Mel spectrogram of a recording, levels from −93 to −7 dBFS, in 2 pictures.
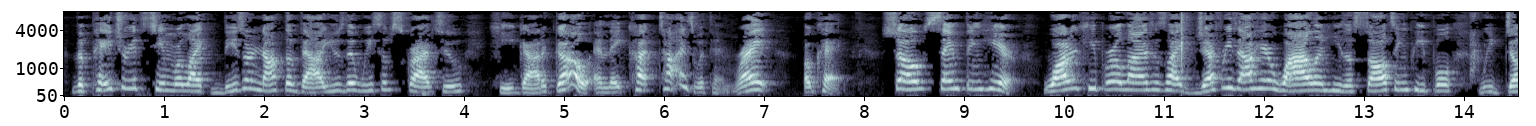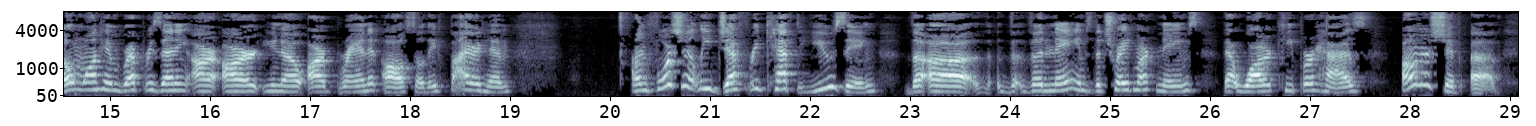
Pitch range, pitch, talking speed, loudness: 195-270 Hz, 230 Hz, 155 wpm, -22 LUFS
